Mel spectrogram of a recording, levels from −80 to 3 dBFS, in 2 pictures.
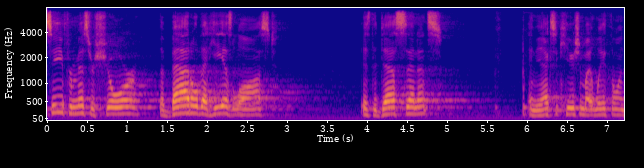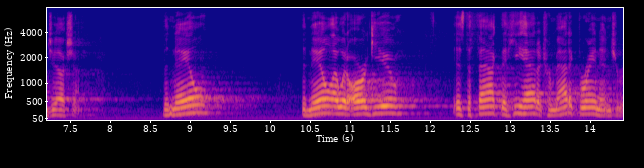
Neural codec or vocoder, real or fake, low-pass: none; real; 7.2 kHz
